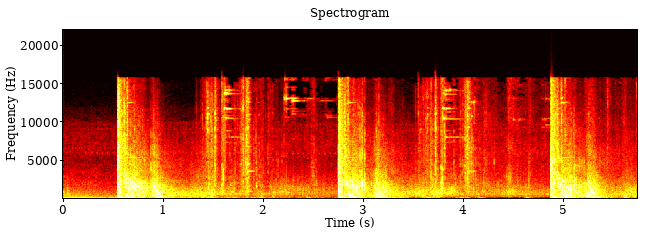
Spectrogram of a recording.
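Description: Three sharp gunshots in Hunt: Showdown 1896 crack out about two seconds apart. Each hits with a hard attack and a rolling echoing tail, heard alone and moderately distant.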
